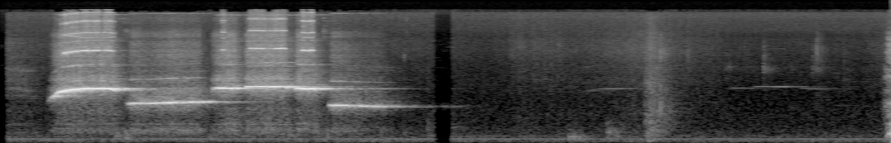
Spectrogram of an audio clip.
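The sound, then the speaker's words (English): A loud whistled phrase of several sliding notes lasts about three seconds, then gives way to near silence broken by a few faint knocks. “You don't have to turn it up too loud because you can definitely hear the whistles.”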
